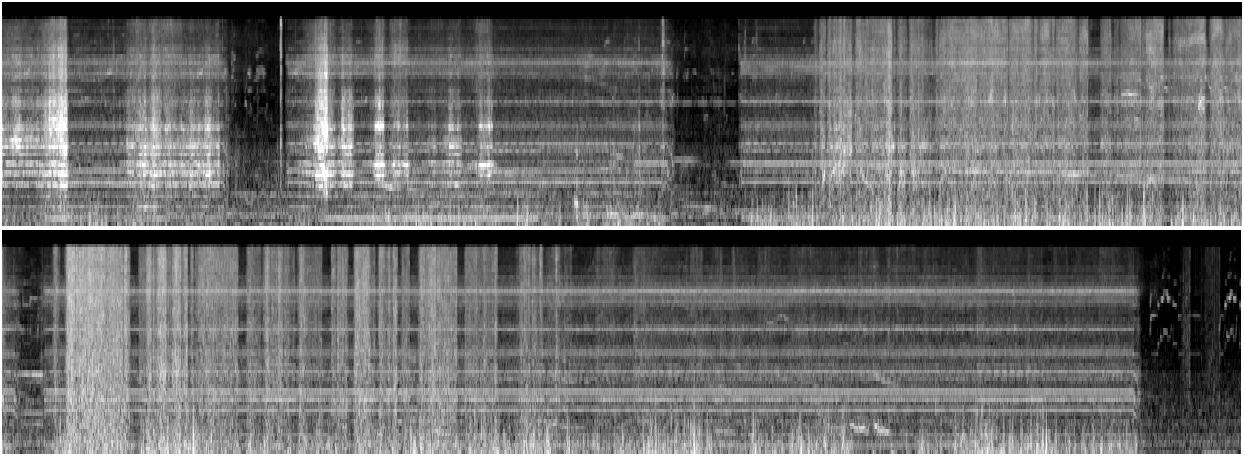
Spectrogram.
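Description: Wood lathe running with a spinning sycamore box, a turning tool cutting into the wood. The sound breaks off briefly three times.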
